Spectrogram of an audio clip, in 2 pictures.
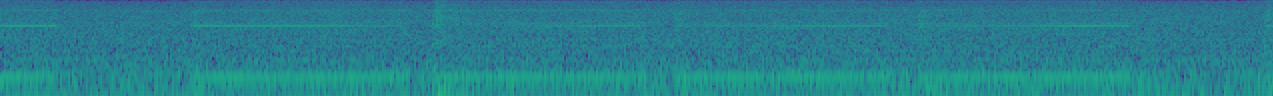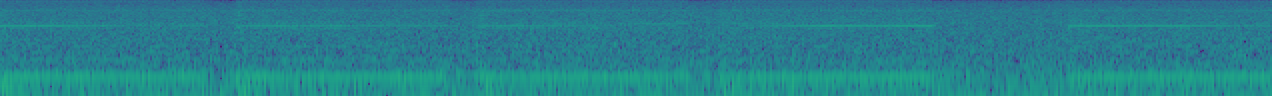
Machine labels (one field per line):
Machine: slide rail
